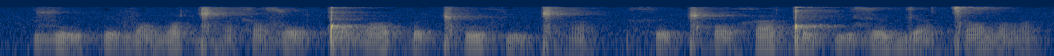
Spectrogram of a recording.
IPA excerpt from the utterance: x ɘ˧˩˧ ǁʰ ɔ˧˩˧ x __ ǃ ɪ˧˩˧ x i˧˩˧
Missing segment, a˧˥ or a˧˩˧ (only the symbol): a˧˥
